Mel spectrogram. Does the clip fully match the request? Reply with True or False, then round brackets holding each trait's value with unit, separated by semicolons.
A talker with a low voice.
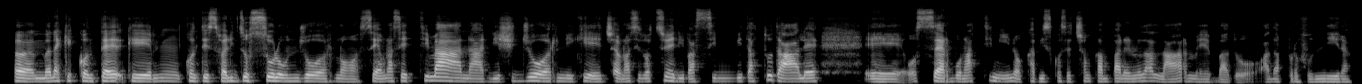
False (145 Hz)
